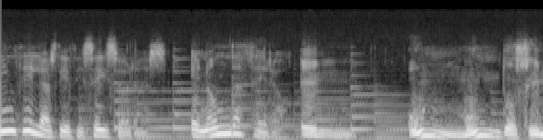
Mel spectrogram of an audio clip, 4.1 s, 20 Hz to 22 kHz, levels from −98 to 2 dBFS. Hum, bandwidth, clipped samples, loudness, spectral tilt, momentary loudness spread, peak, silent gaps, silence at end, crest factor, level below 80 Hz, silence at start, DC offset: none; 7.2 kHz; under 0.1%; -16 LUFS; -7.5 dB/octave; 12 LU; -2 dBFS; none; 0 s; 12 dB; -42 dBFS; 0 s; 0.4%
